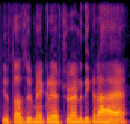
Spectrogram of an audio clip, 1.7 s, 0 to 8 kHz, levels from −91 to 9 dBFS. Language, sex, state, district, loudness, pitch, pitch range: Hindi, male, Jharkhand, Garhwa, -12 LUFS, 185 Hz, 175-195 Hz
